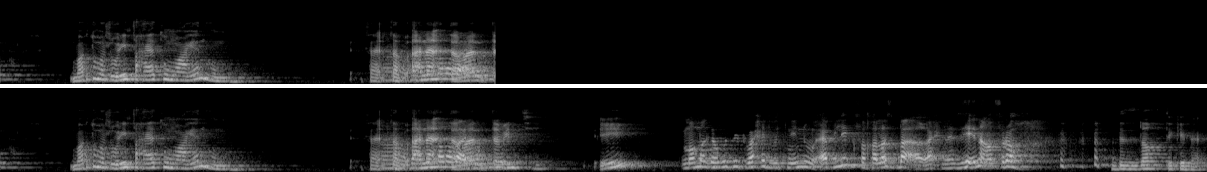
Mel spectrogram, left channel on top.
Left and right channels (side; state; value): left; drops out; at 5.0 s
